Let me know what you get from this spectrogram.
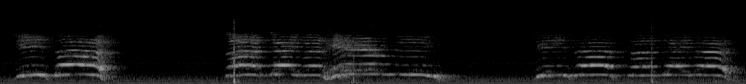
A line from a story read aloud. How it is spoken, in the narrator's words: he starts yelling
